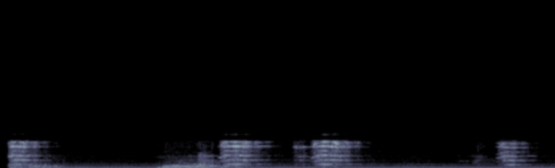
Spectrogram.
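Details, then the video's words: Pet zebra finches playing indoors: loud nasal, buzzy calls in short bursts, four separate calls across four seconds, each with a rich, harmonic honking tone, over a constant low electrical hum. "Zebra Finches | Beautiful | Sounds"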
